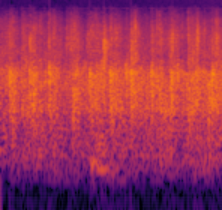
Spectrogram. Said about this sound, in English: Let's give a special round of applause to Marilyn Simons.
